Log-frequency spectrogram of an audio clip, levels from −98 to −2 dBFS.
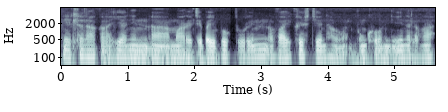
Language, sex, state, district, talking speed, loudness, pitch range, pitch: Mizo, male, Mizoram, Aizawl, 190 wpm, -20 LUFS, 90-95 Hz, 95 Hz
